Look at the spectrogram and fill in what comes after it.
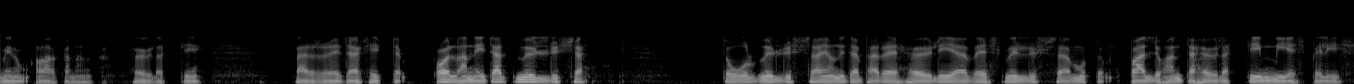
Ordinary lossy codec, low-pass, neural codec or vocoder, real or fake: none; 3.6 kHz; none; real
